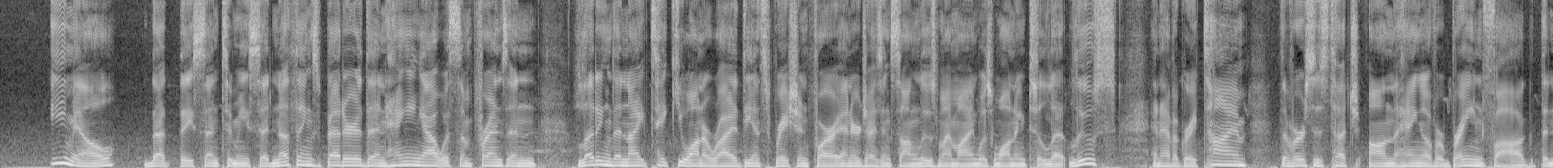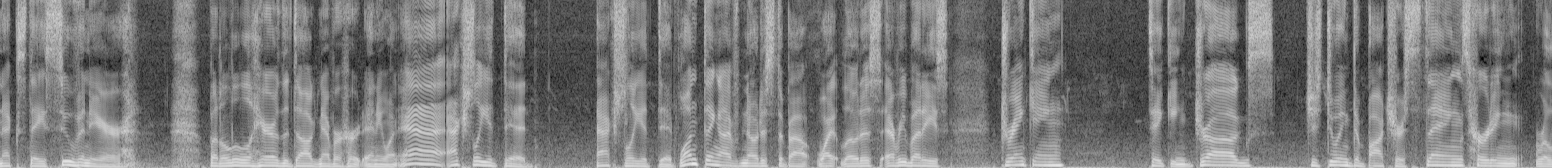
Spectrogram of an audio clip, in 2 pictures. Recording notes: podcasts live from Cafe Anyway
